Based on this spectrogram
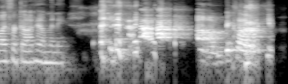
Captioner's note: laughter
